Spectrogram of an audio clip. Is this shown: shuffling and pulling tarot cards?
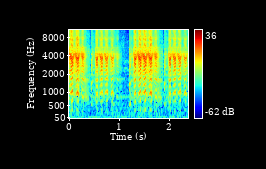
no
